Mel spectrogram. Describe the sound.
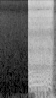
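A voice imitates a fart with a single loud, buzzy half-second blurt that cuts off abruptly after a moment of silence.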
